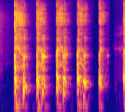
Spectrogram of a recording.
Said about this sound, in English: Oh, there's coughing.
